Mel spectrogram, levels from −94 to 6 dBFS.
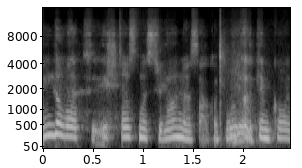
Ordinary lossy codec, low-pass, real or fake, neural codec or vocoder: Opus, 24 kbps; 14.4 kHz; fake; codec, 44.1 kHz, 2.6 kbps, DAC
